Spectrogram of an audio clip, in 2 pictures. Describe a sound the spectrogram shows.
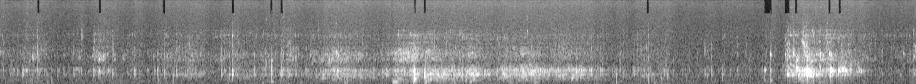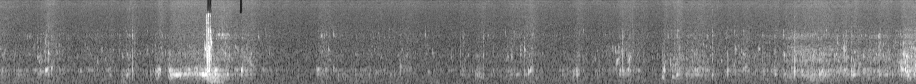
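Underwater, water rumbles and gurgles dully around the microphone.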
